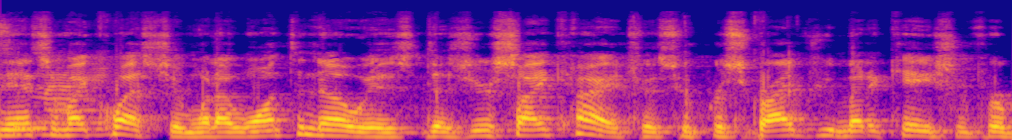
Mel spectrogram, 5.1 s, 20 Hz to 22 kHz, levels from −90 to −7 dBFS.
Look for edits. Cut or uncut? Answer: uncut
